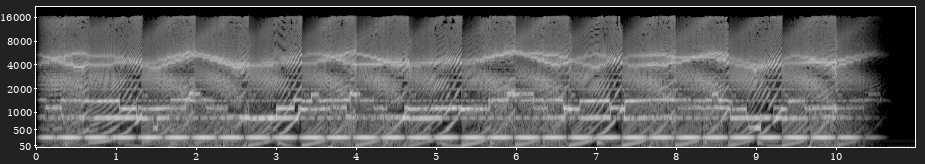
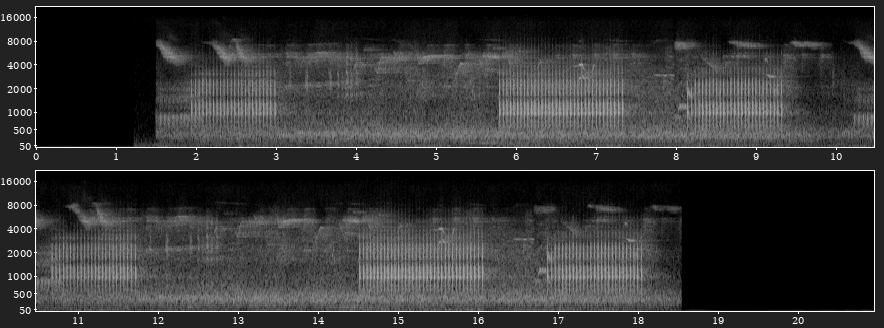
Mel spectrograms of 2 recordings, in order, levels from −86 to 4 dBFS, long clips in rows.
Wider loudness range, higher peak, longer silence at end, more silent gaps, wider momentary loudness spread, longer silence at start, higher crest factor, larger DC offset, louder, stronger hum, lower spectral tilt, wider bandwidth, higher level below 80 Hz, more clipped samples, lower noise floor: second, 0 LU vs 5 LU; first, -4 dBFS vs -10 dBFS; second, 0.5 s vs 2.4 s; neither; second, 2 LU vs 11 LU; second, 0.05 s vs 1.5 s; second, 14 dB vs 22 dB; neither; first, -15 LUFS vs -30 LUFS; neither; about the same, -1.5 dB/octave vs -1.5 dB/octave; second, 17 kHz vs 19.5 kHz; first, -50 dBFS vs -60 dBFS; neither; second, -54 dBFS vs under -90 dBFS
